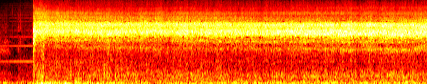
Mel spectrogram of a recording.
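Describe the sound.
A voice imitates a Lysol aerosol spray can with one long, steady, bright hiss that starts abruptly after a brief pause and holds at an even, loud level to the end, with no words.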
